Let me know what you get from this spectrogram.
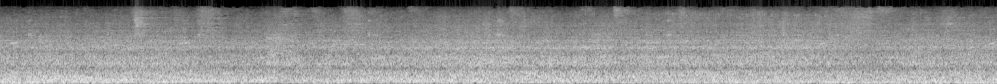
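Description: Freight train's flatcars, loaded with steel coils, rolling past close by: a loud, steady rumble and rattle of steel wheels on the rails, with repeated clacks over the rail joints.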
